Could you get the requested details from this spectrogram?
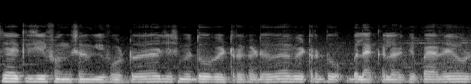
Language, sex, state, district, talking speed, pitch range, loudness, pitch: Hindi, male, Uttar Pradesh, Shamli, 255 wpm, 115-125 Hz, -17 LUFS, 120 Hz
